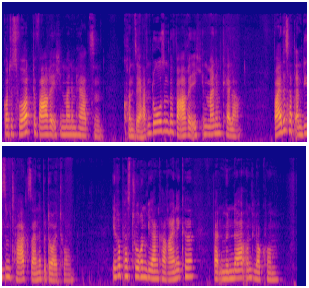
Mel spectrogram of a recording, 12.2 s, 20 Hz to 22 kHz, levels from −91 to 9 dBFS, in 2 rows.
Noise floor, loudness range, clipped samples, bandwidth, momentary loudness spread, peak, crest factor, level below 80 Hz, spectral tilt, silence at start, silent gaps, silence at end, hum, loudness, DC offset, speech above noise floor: -59 dBFS; 3 LU; under 0.1%; 16.5 kHz; 14 LU; 0 dBFS; 22 dB; -62 dBFS; -6 dB/octave; 0.05 s; none; 0.55 s; none; -22 LUFS; under 0.1%; 37 dB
